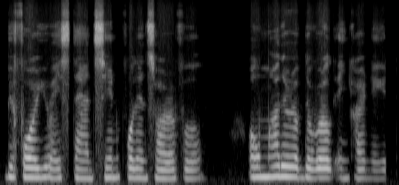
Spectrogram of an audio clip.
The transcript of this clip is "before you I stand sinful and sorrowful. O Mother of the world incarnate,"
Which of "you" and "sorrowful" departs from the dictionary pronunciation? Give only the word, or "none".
none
